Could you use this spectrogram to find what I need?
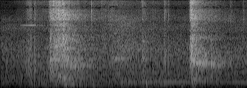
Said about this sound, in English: With the swipe of a car key that opens a heavy security door, I'm going to the front line of science in California's decades-long war against air pollution.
